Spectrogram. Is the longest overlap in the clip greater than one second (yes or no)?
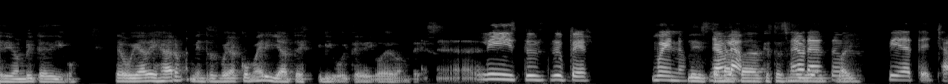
yes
